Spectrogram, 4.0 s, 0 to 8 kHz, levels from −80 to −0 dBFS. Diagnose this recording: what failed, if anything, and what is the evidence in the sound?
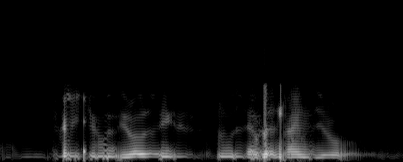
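The codec stage is where this went wrong. The whole clip has gone through a Codec 2 vocoder, and the damage is heavy. The speech is buzzy and robotic from start to finish, and it sits in a narrow band from about 150 Hz to 3.4 kHz. The sound points to the 1.6 kbit/s mode. The decoder doesn't keep the original waveform. It rebuilds the speech from sine waves using only pitch, voicing, energy and a rough spectral envelope, so all natural texture is lost.

On top of that there are bit errors on digital voice radio, which puts this at the network or radio-link stage. From 0.57 to 0.90 s and again from 2.53 to 2.89 s, the speech breaks into warbles and bleeps, with sudden jumps in pitch, level and tone colour. At a rate this low, every bit controls a whole frame's parameters. An error rate of roughly 7 percent is enough to scramble each burst, which sounds like around eight or nine frames hit.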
